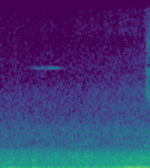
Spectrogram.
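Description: Low, steady street-traffic engine rumble, swelling near the end as a Chevrolet Trailblazer SUV drives off past the microphone.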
